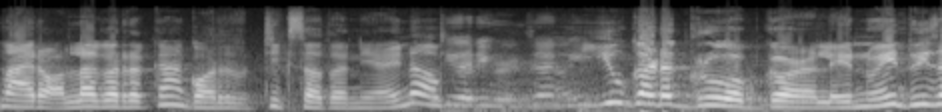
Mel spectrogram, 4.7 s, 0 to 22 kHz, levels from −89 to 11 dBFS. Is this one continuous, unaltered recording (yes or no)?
no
